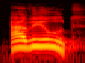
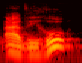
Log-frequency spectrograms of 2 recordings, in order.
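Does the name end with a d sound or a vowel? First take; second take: d sound; vowel. First: The name ends with a d sound. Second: The name ends with an oo vowel. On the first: This is the familiar Russian form of the name. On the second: This is the exact Hebrew form of the name.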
